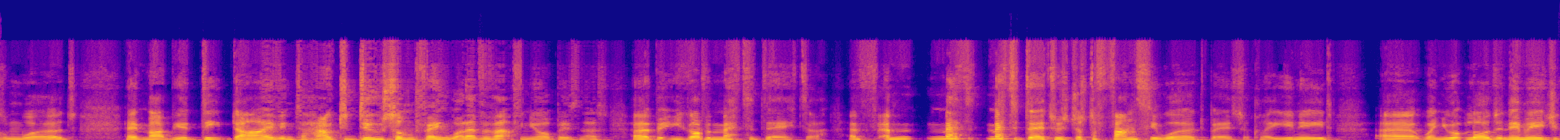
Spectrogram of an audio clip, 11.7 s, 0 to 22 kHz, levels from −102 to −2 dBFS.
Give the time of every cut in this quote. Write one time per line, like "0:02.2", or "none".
0:03.9
0:04.7
0:05.3
0:06.3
